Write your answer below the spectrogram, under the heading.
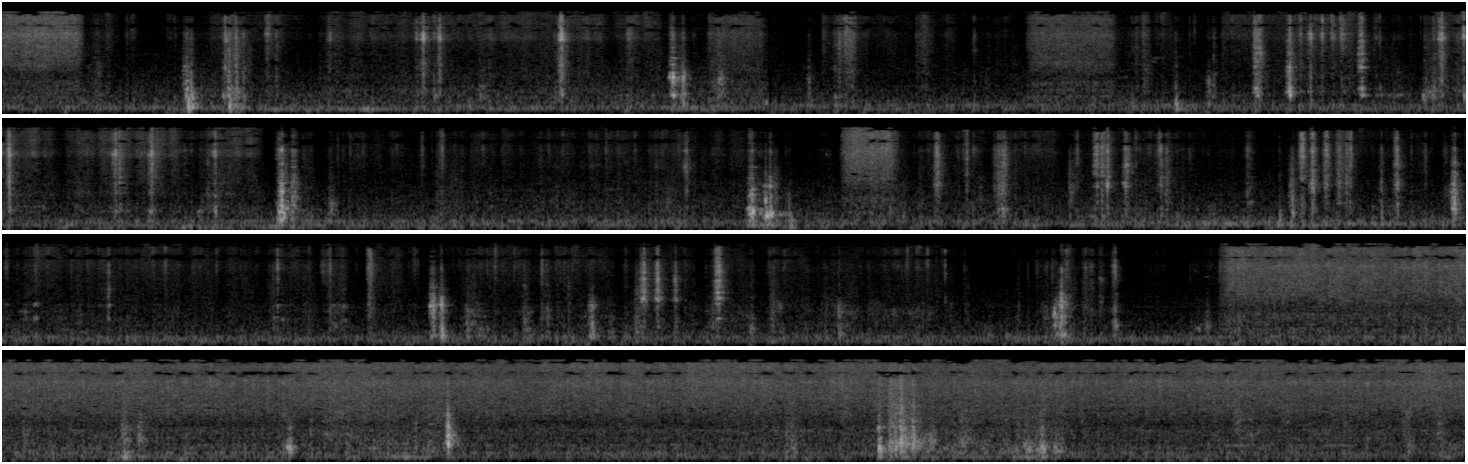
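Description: Dishes washed by hand at a kitchen sink: scattered clinks and knocks of plates, cutlery and pans being handled. About two-thirds of the way through, the tap runs steadily, a constant hiss of water with more clinks over it.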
